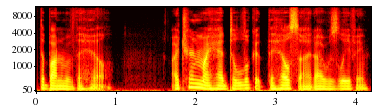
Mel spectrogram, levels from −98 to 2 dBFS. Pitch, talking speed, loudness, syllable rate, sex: 110 Hz, 255 wpm, -21 LUFS, 6.7 syllables/s, male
